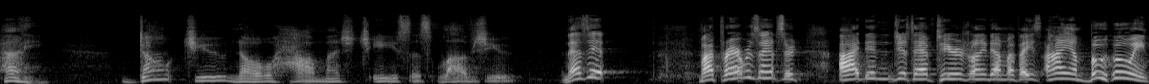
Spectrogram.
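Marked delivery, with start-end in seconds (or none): 0.0-5.1 very slow half-whisper, close to the ear. Retelling what a Sunday school teacher half-whispered in the ear: imitating Sister Imogene half-whispering. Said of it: "whispered in my ear".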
